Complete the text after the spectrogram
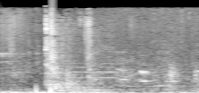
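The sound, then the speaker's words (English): Two chickens kept in a house cluck in short, throaty bursts, a few sharp clucks and softer murmurs spread across the moment, over a low background rumble. “Her brother and his fiancé are also living here, and so are two chickens.”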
